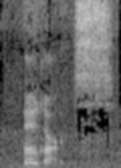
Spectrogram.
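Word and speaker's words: Boggarts: Bogarts, I believe is how it's pronounced.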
